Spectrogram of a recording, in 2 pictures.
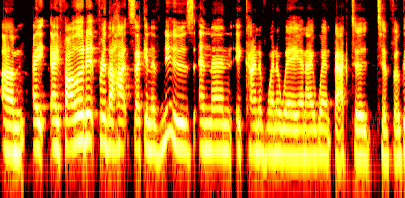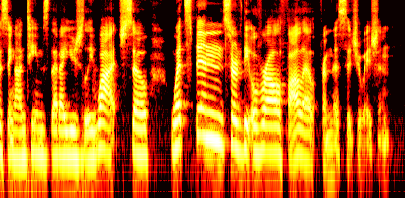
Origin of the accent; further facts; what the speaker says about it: Boston, Massachusetts, United States; as a Bostonian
